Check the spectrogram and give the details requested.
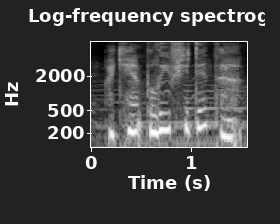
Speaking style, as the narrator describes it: Mary said softly

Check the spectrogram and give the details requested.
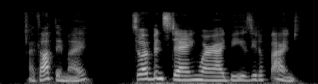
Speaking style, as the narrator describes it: said Kaya

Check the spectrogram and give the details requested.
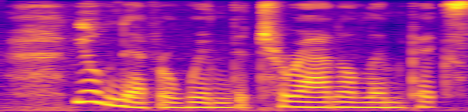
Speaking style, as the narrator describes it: laughed his best friend Hugh

